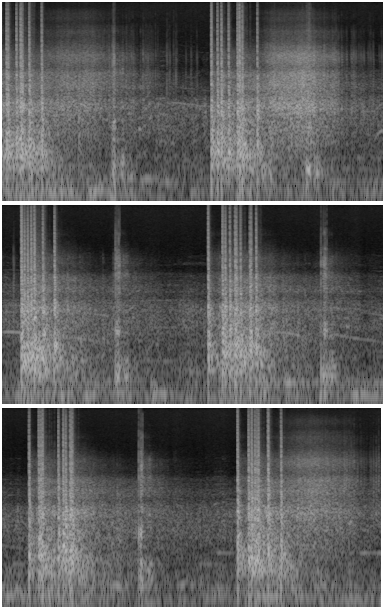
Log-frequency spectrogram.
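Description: Fireworks salute: aerial shells bursting in volleys about every three seconds, six in all. Each volley is a heavy boom followed by rapid crackling.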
